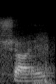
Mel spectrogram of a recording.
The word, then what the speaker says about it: Shy: that right make sure absolutely correct this shy it's short for like shy I am its tell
